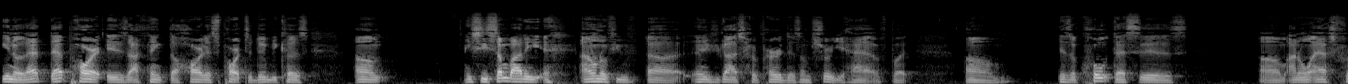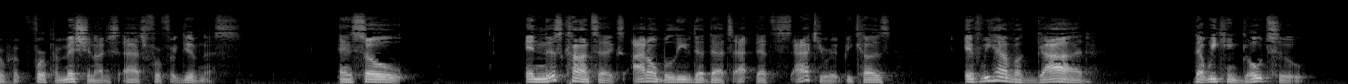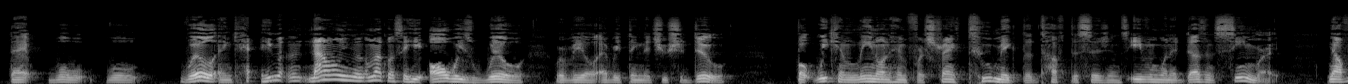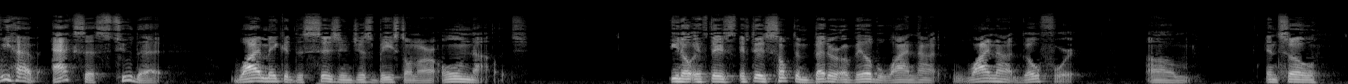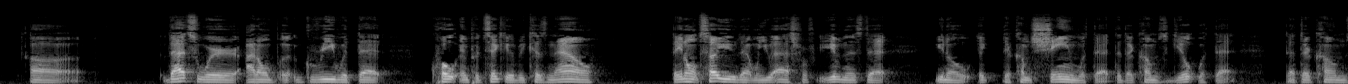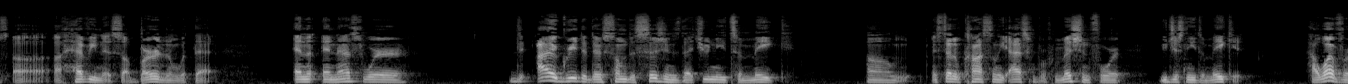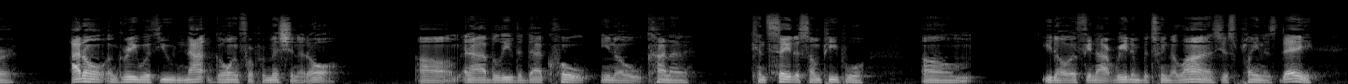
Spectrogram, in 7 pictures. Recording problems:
garbled, watery; badly

